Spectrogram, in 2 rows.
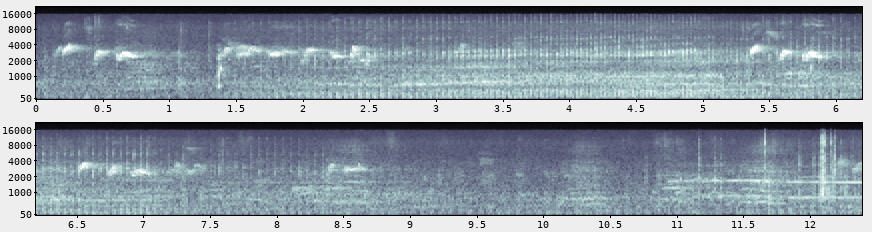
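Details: Red-whiskered bulbul used as a decoy while trapping, singing to lure rivals, recorded 18 September 2018: repeated short warbled whistle phrases and quick chirps, rising and falling, with quieter gaps and light rustling.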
